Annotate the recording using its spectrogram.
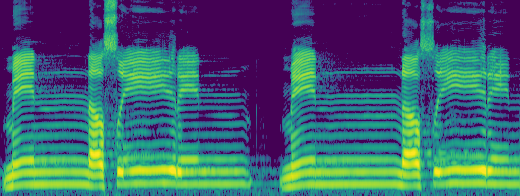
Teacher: اب اگلا حرف دیکھیں، سب سے پہلے میم ہے، میم کو ہم ڈائریکٹ اس نون کے ساتھ ملائیں گے، یہ نون نہیں پڑھا جائے گا، اوپر بتا چکے ہیں۔ میم کو نون کے ساتھ ملائیں اور غنہ کریں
